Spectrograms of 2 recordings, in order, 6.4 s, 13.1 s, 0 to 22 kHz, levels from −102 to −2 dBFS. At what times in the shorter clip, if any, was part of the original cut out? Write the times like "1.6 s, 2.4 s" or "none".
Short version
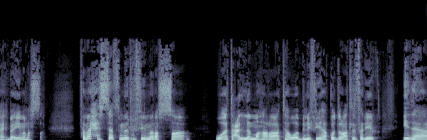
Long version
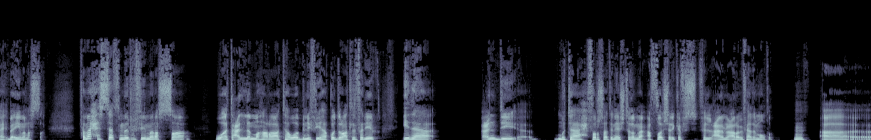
none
